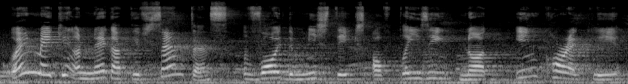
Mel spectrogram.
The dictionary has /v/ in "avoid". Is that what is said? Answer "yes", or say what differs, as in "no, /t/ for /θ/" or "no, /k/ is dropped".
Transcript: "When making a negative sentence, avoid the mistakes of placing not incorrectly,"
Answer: yes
